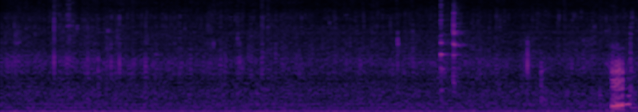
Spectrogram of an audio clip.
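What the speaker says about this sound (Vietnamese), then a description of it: "Mình mới lấy mình bắt đầu mình chiên." Tofu cubes deep frying in hot oil, a steady low bubbling hiss running throughout with a few sharper crackles and pops near the end, fairly faint and with no voices.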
